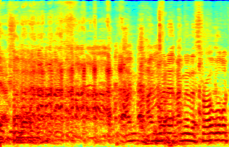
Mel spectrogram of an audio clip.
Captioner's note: laughter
